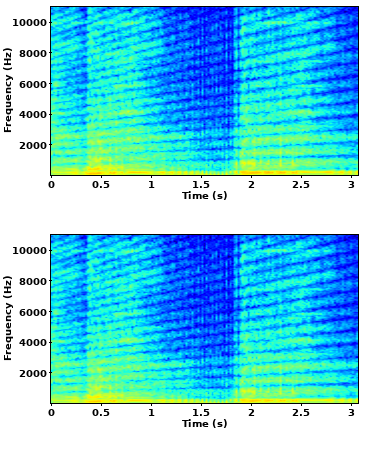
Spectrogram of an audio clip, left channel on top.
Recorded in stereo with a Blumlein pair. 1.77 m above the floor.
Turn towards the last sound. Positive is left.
turn(degrees=5)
